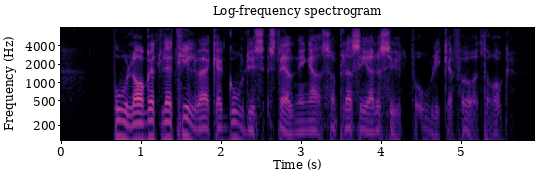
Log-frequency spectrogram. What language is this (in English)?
Swedish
